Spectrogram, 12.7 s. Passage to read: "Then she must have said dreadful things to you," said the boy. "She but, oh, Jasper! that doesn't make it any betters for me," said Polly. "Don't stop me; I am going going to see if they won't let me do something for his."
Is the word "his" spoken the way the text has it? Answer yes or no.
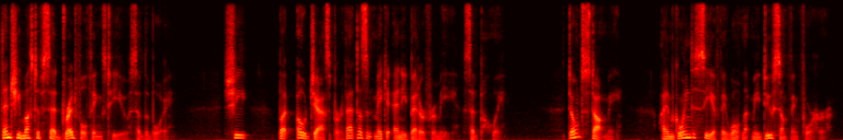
no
